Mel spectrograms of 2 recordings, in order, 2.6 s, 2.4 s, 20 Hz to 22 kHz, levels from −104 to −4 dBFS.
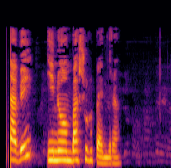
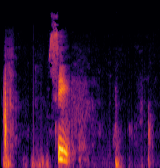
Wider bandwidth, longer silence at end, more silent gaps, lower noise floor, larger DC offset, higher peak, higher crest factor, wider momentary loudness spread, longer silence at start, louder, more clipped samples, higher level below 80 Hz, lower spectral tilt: about the same, 11 kHz vs 12 kHz; first, 0.8 s vs 0.65 s; neither; about the same, -64 dBFS vs -63 dBFS; neither; first, -2 dBFS vs -6 dBFS; about the same, 18 dB vs 22 dB; second, 11 LU vs 24 LU; about the same, 0.15 s vs 0.05 s; first, -18 LUFS vs -23 LUFS; neither; about the same, -60 dBFS vs -62 dBFS; about the same, -5.5 dB/octave vs -5 dB/octave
